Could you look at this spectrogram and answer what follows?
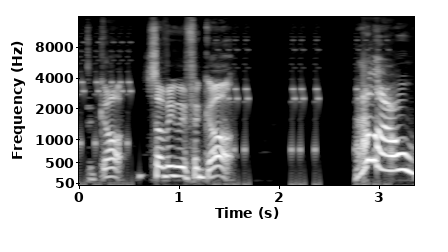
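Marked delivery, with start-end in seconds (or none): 2.8-3.4 put-on parrot character voice. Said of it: "the voice for this bird is Marge Simpson".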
